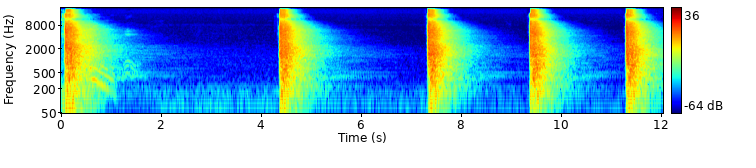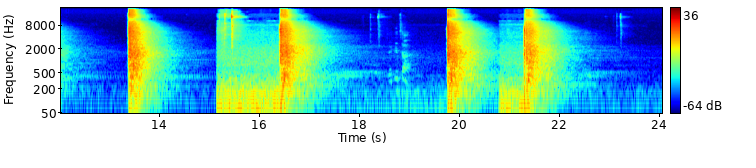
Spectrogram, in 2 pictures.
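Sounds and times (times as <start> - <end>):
gunshots with ringing echo: 0.0 - 1.2, 16.4 - 17.4, 19.8 - 22.5.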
